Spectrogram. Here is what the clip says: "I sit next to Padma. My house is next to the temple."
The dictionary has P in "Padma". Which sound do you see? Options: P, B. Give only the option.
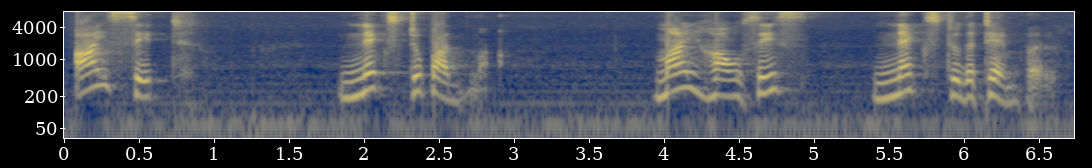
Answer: P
